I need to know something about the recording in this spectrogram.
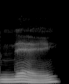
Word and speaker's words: Nye: my name is pronounced Nye, but it's pronounced Nay, also with French background.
